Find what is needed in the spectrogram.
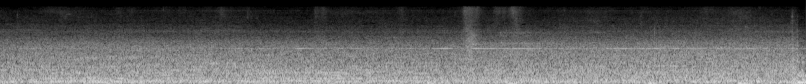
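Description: A cruise ship's horn sounding loudly and steadily through the whole stretch, over a thick, noisy low rumble.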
